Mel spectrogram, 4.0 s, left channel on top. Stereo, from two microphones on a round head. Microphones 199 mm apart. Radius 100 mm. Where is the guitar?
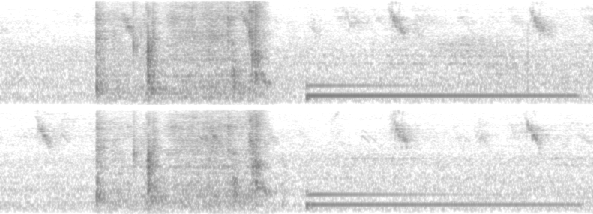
35° left (ahead or behind), 1.9 m.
